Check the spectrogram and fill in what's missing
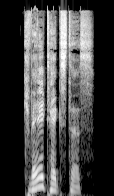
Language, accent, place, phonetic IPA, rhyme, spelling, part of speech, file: German, Germany, Berlin, [ˈkvɛlˌtɛkstəs], -ɛltɛkstəs, Quelltextes, noun, De-Quelltextes.ogg
- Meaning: genitive singular of Quelltext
